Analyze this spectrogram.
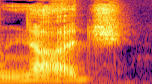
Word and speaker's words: Nagy: the marvelous baritone michael nudge um you know it's hungarian nagy nudge is how that's pronounced michael nudge baritone with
